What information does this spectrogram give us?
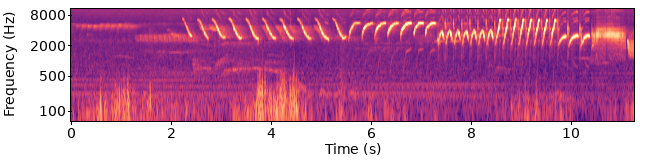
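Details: Canary song meant to spur other canaries into singing: rapid rolling tours of descending whistled notes, then rising buzzy trills and a fast rippling run, each phrase repeated many times, with low background rumble.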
